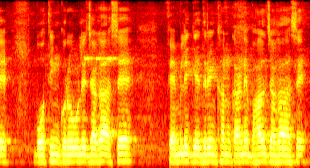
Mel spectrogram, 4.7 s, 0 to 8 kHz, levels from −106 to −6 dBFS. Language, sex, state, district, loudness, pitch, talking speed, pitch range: Nagamese, male, Nagaland, Dimapur, -16 LUFS, 125 Hz, 130 wpm, 120-125 Hz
